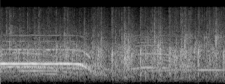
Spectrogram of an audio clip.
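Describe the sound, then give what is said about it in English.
The audience at the IHSAA Student Leadership Conference applauds loudly and steadily, a dense wash of clapping that fills the whole clip, with a brief high whistle-like tone over the first second. “Give yourselves one more last round of applause.”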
